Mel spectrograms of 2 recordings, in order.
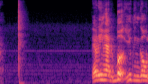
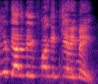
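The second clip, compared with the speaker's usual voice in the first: laughing quote; 9 semitones higher than usual. Retold or imitated. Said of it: "He said".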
